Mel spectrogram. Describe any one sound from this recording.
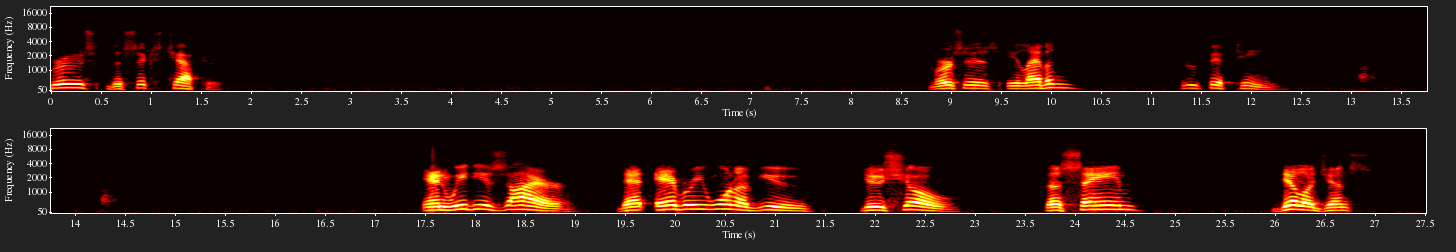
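A middle-aged man speaks slowly and calmly into a microphone, with long pauses, in a room with slight echo.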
